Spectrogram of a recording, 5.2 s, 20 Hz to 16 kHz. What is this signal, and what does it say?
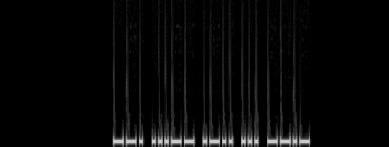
Morse code, heard as a keyed tone, about 28 wpm, 700 Hz. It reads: G3LSQ
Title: DXCC-100 Call Signs - 5 Characters - 28wpm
